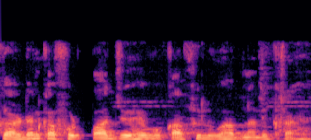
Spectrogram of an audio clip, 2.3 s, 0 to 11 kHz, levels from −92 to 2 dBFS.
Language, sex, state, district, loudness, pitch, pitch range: Hindi, male, Bihar, Samastipur, -16 LUFS, 135 Hz, 125-140 Hz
